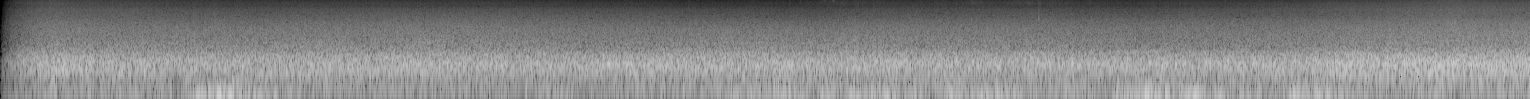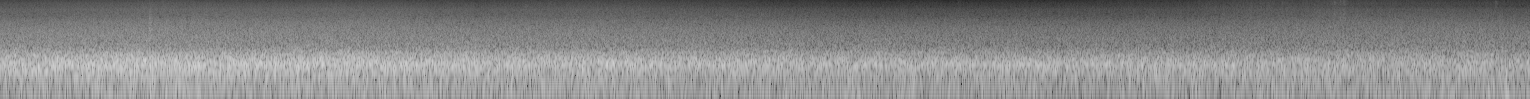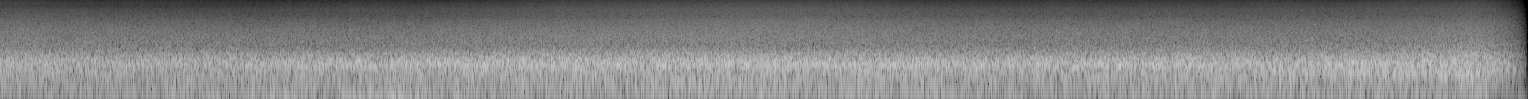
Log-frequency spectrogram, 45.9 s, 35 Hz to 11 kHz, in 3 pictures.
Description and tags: windy wood
A bit of a gale really..
Gusting to 60mph locally. Recorded in garden adjoining leafless deciduous woods (front and above). Wind from south (right side). DIY Dummy head binaural recording, Quad Capure to PC. Large dead cat windshield, and bass cut, used.
Loses quite a lot with the built-in player's lossy compression.
3d, binaural, binaural-imaging, binaural-nature-recording, dummy-head, field-recording, gale, gusts, headphones, nature, storm, trees, wind, woods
